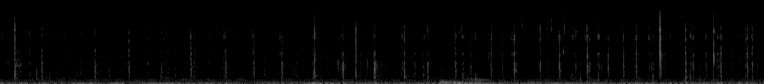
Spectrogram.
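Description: A small printed paperboard juice carton, held close to the mic, is tapped and scratched with long nails. Quick, crisp clicks and dry scratching crinkles patter steadily at a quiet level over a low, steady hum.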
